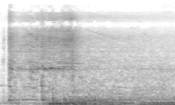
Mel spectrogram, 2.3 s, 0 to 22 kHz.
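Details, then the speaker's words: 2012 Holden Barina, 1.4 L EcoTec engine, after replacing the intake VVT solenoid for a startup misfire: clean crank that catches quickly and settles into a smooth, steady idle with no misfire, knock or stumble. Normal start and idle. "certainly is starting smooth now"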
